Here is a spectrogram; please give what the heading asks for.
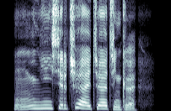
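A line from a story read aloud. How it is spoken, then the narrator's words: Pleading. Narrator (Russian): взмолилась Марьяша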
